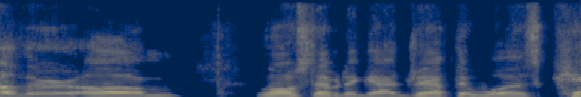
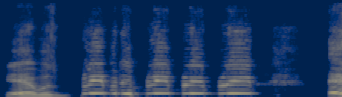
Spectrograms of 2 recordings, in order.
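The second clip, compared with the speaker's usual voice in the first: squeaky high bleeped swearing, much higher; mock happy cussing. Host imitating the drafted player's joyful cursing, high squeaky bleeps. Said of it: "Sometimes you happy cuss".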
